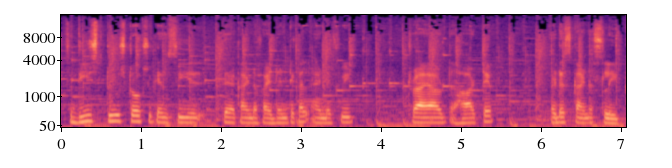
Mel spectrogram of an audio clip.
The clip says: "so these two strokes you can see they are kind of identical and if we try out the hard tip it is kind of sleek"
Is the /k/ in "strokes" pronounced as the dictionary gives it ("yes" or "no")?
yes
